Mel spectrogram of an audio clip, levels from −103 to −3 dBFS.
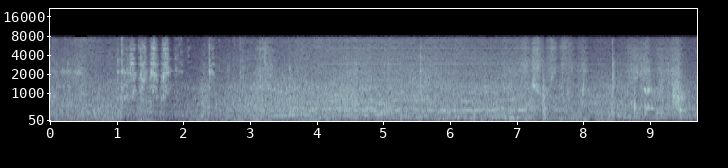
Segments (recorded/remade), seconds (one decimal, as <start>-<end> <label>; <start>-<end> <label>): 0.0-4.0 recorded; 4.0-9.7 remade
